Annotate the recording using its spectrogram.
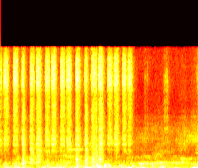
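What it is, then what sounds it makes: Leather boot being buffed with a cloth. A cloth is pulled back and forth around the leather upper of a black leather Dr. Martens boot, worn on a foot on a shoeshine stand. Quick rhythmic rubbing and buffing strokes give a steady, brushy swish with bright, airy bursts. The strokes soften and thin out toward the end.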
